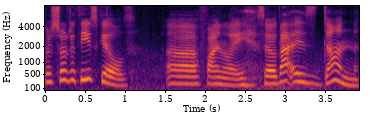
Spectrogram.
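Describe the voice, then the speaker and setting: The voice is quiet and moves at a fairly slow pace. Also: woman. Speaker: gaming video creator. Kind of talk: let's play commentary. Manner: quiet, subdued.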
